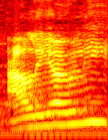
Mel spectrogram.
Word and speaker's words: alioli: I think it's called aioli, but it's actually pronounced in the bottle alioli.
